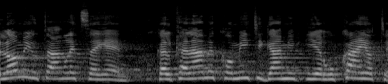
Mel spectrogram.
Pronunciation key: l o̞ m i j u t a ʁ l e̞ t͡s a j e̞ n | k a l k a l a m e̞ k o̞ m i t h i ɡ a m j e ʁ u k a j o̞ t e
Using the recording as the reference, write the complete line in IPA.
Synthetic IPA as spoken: l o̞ m e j u t a ʁ l e̞ t͡s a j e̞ n | k a l k a l a m e̞ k o̞ m i t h i ɡ a m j e ʁ u k a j o̞ t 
